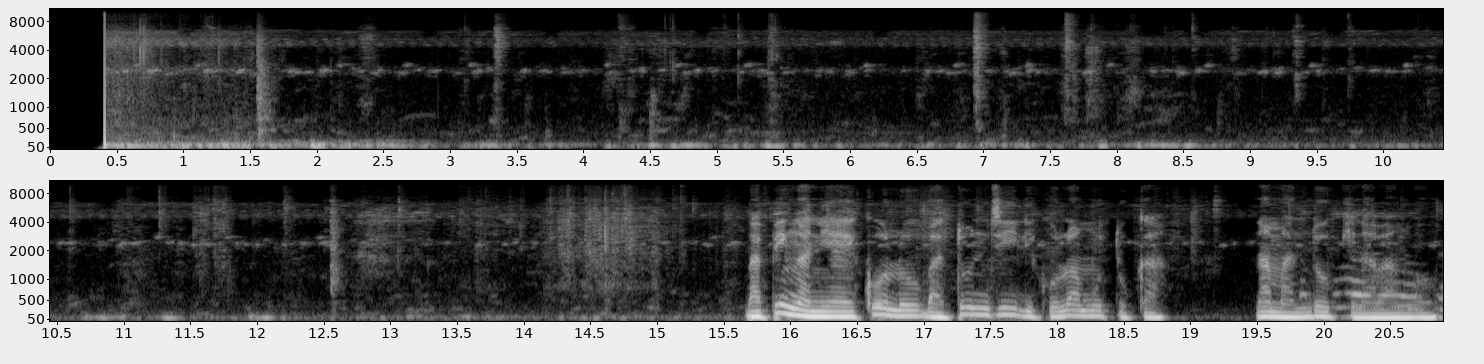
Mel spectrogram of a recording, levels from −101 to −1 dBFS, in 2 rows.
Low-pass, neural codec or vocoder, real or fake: 9.9 kHz; none; real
